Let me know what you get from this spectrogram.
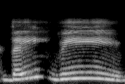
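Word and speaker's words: दैवीम्: हरे कृष्णा देखो सबका सबके लिए ये दवीम है दवीम आप लोगों को दो चार बच्चों ने बहुत अच्छा उच्चारण किया इसका लेकिन कई लोग डिवोटीज को प्रॉब्लम आ रहा है दवीम इस तरह से उच्चारण करेंगे और आपका स श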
